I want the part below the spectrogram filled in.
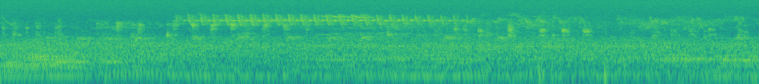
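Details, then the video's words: Great blue heron nestlings at a nest in north-central Massachusetts, USA, calling to parents that fly in with fish; a rapid, dry ticking chatter of repeated clicking notes over constant heavy background noise. "Great Blue Heron Babies | Eating | Calls"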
